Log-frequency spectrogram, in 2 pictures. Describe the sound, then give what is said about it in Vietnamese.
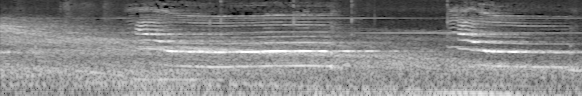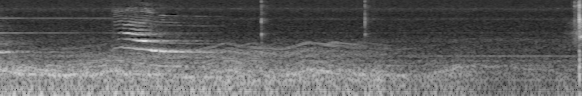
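A cat meows mournfully at night, giving a few long, drawn-out, wavering cries over a soft, steady background hiss. “Trong đêm, mọi thứ cô tịch lắm, chỉ vọng lại có tiếng con mèo nó kêu, nghe ai oán não nùng.”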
